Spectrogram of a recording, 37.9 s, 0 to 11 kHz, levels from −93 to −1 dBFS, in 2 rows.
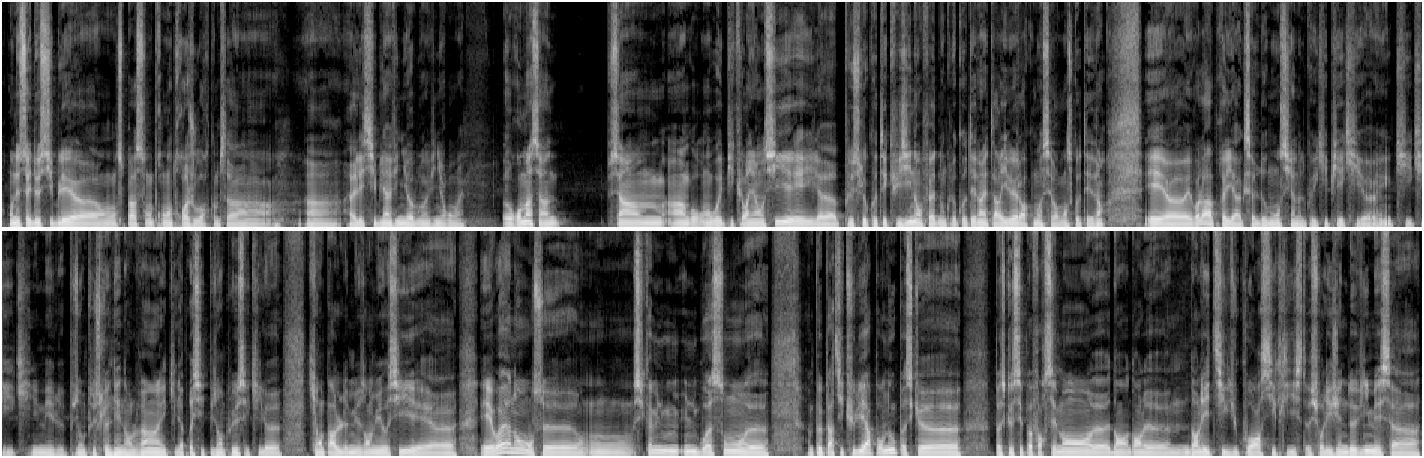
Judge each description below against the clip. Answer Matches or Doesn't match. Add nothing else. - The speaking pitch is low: Matches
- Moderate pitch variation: Doesn't match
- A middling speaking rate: Doesn't match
